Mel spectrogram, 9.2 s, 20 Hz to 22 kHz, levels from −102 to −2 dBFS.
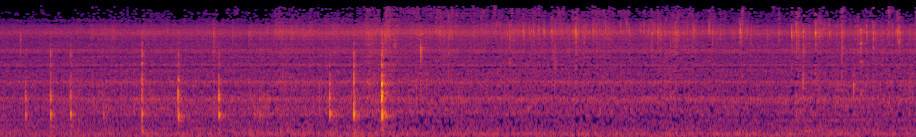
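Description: Throughout the clip, a low-bitrate MP3 was likely re-saved at a high bitrate, so the larger file keeps the earlier encoding's losses. Nothing sounds above 18.3 kHz, and the first pass's artefacts remain, consistent with roughly 64 kbit/s source material.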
